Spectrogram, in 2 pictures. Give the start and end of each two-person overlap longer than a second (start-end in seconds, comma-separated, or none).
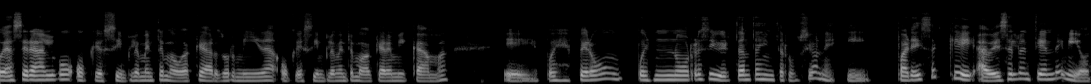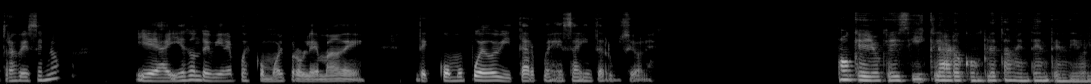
none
